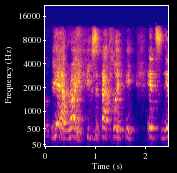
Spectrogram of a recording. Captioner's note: laughs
